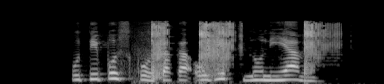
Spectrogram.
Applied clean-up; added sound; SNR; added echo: classical method spectral subtraction.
